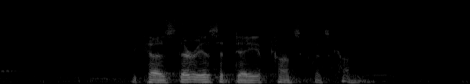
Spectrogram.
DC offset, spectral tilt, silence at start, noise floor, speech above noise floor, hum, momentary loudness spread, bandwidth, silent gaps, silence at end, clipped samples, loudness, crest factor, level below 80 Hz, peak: under 0.1%; -6 dB/octave; 0 s; -76 dBFS; 31 dB; none; 17 LU; 8.4 kHz; none; 0.95 s; under 0.1%; -45 LUFS; 20 dB; -76 dBFS; -28 dBFS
